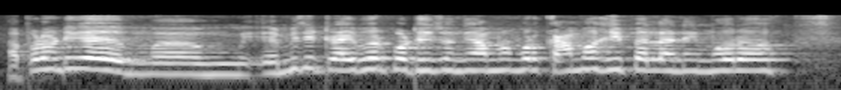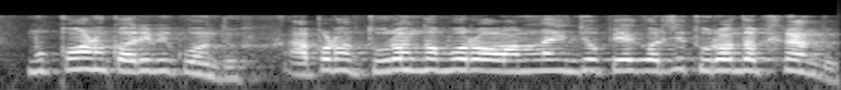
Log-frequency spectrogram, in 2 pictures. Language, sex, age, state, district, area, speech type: Odia, male, 18-30, Odisha, Jajpur, rural, spontaneous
